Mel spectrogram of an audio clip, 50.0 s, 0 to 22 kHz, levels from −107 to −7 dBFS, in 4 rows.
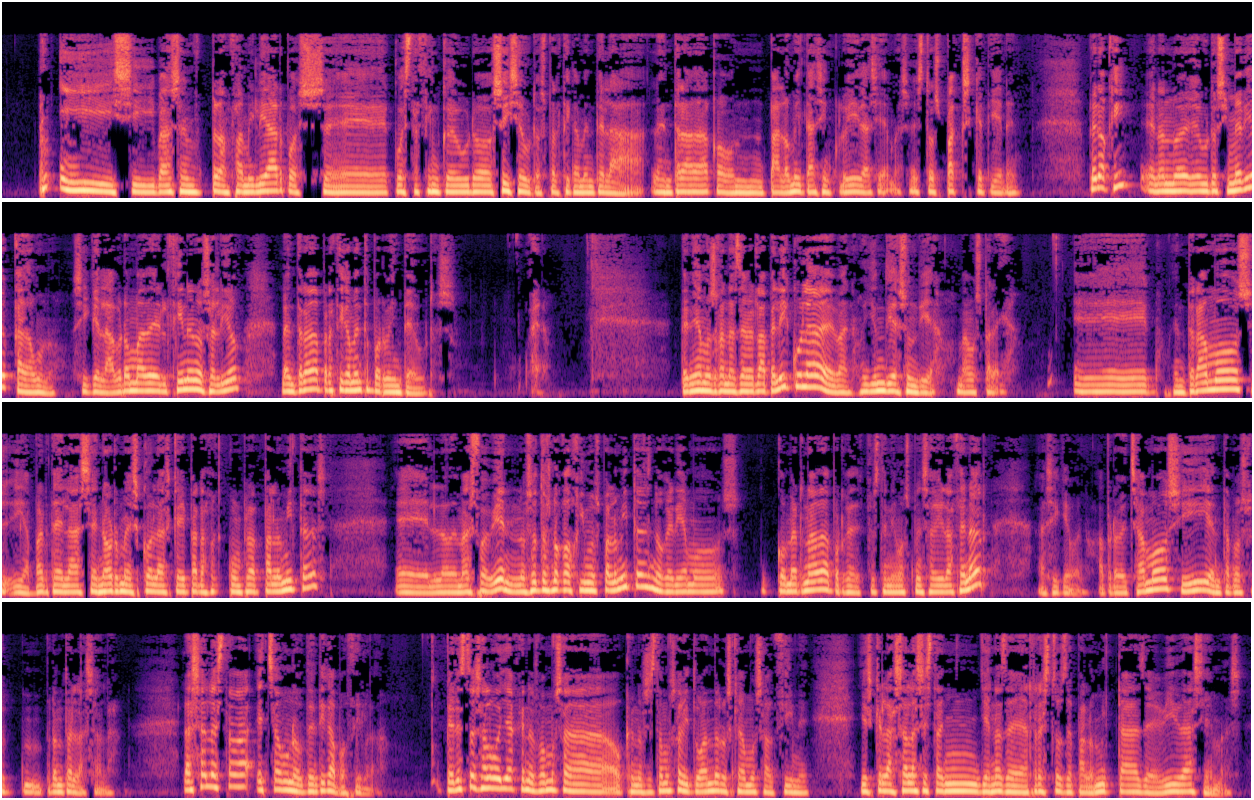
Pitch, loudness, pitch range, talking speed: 140 Hz, -20 LUFS, 130-155 Hz, 180 wpm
